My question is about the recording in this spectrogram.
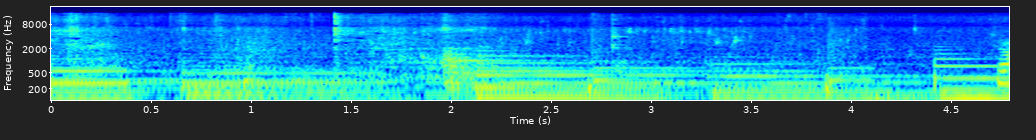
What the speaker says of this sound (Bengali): এটাকে আমি 4 মিনিট ভাজবো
